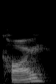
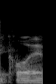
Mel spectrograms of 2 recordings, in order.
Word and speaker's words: Khoi: then i so it's like kai okay smoking vietnamese i mean yeah exactly and that's yeah it's quite but i mean in english a lot of people just say koi which is fun too and they probably think it has something to do with koi fish right right yeah yeah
